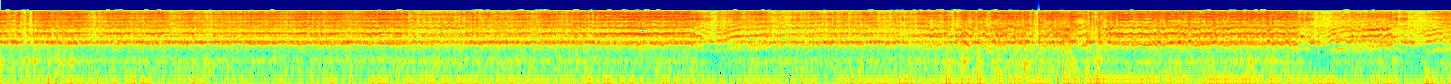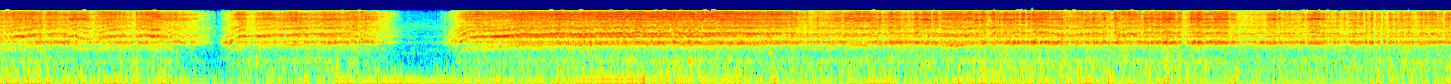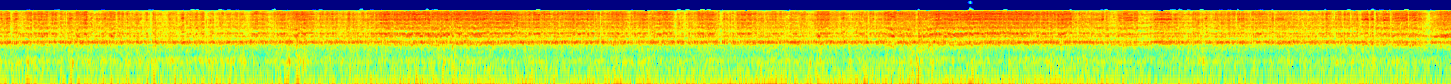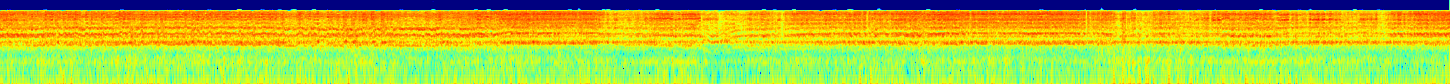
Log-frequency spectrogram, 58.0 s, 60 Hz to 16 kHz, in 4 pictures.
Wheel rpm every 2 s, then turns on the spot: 230, 230, 230, 210, 220, 190, 160, 180, 140, 90, 210, 220, 230, 230, 230, 240, 230, 230, 230, 220, 230, 220, 190, 190, 220, 200, 230, 230, 220.
none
